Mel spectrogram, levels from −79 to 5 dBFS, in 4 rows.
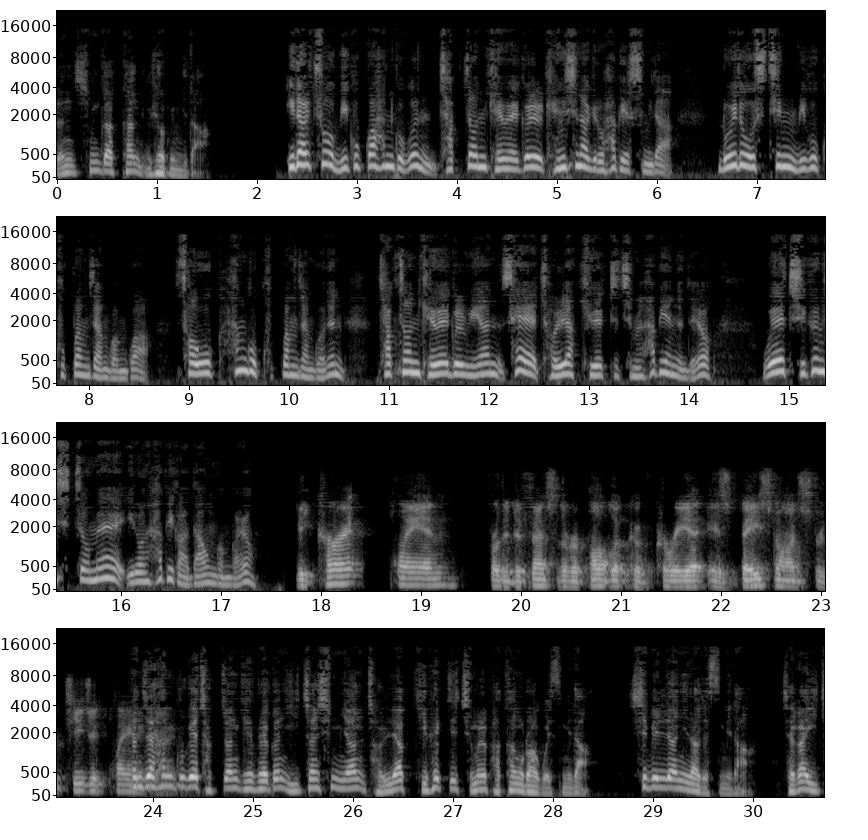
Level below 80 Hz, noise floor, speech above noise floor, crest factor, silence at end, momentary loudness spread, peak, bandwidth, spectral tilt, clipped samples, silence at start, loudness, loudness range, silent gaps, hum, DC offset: -58 dBFS; -83 dBFS; 57 dB; 20 dB; 0 s; 11 LU; -6 dBFS; 15.5 kHz; -5 dB/octave; under 0.1%; 0 s; -26 LUFS; 4 LU; none; none; under 0.1%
